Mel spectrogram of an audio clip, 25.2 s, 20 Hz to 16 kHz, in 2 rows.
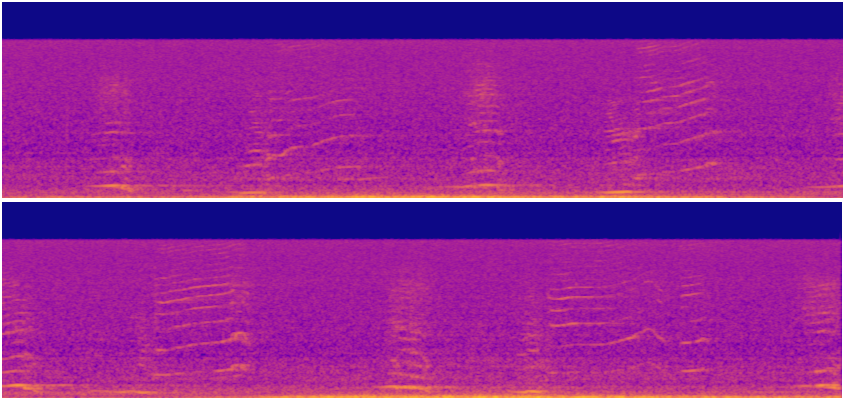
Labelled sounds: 3.7	5.4	humpback whale, 0.80 to 2.6 kHz
9.1	10.9	humpback whale, 1.1 to 7.0 kHz
12.6	13.0	humpback whale, 1.2 to 1.7 kHz
14.9	16.4	humpback whale, 0.93 to 7.1 kHz
18.8	19.0	humpback whale, 1.2 to 1.4 kHz
20.8	23.2	humpback whale, 0.99 to 7.2 kHz

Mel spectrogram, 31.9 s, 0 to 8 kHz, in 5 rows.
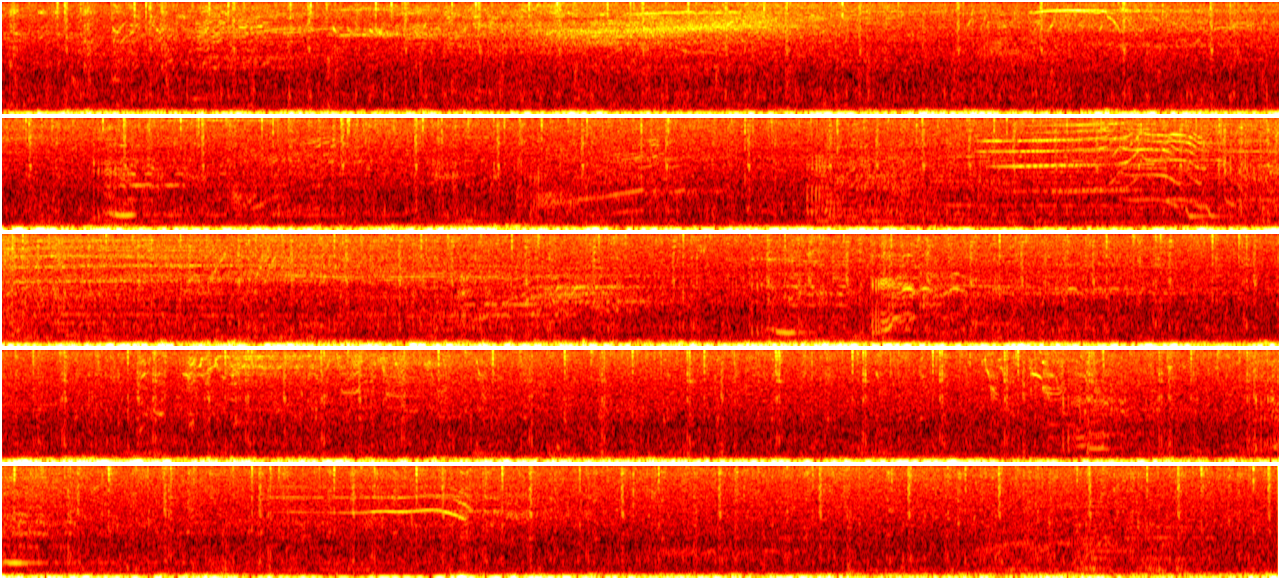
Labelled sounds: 27.1	28.3	killer whale, southern resident, 1.2 to 4.3 kHz

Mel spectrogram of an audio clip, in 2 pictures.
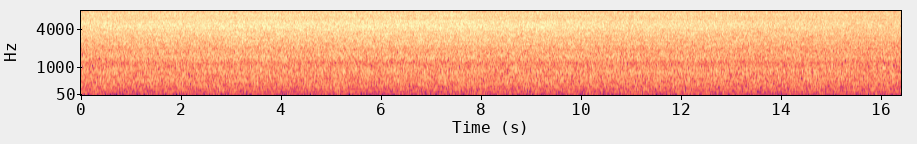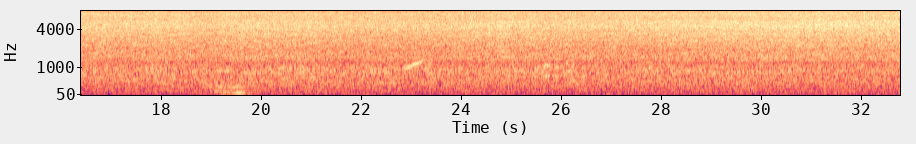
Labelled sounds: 22.8	23.3	humpback whale, 0.91 to 1.3 kHz

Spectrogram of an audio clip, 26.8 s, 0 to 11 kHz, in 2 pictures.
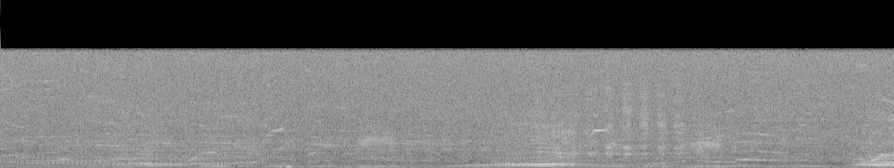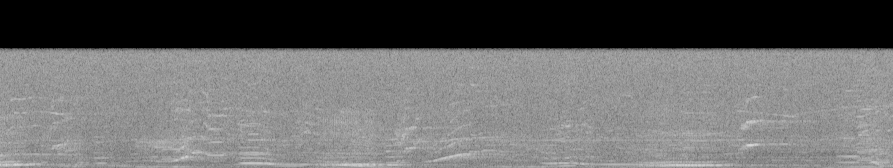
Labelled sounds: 0.2	0.4	humpback whale, 1.8 to 1.9 kHz
1.6	1.8	humpback whale, 1.4 to 1.6 kHz
2.9	3.6	humpback whale, 0.96 to 3.5 kHz
4.0	5.0	humpback whale, 1.5 to 2.8 kHz
5.4	5.7	humpback whale, 1.6 to 2.0 kHz
8.9	9.2	humpback whale, 2.4 to 2.8 kHz
10.3	11.5	humpback whale, 1.5 to 2.3 kHz
13.2	14.5	humpback whale, 0.80 to 4.6 kHz
15.6	17.4	humpback whale, 0.80 to 3.6 kHz
19.2	20.9	humpback whale, 0.80 to 2.9 kHz
21.8	22.0	humpback whale, 2.7 to 3.0 kHz
24.2	25.4	humpback whale, 0.86 to 4.7 kHz
25.9	26.6	humpback whale, 0.80 to 2.0 kHz

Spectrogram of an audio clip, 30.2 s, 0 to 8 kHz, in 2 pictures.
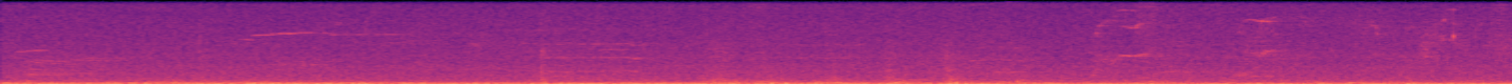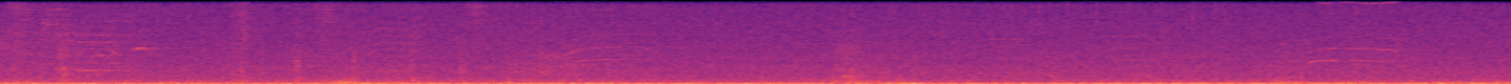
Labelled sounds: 0.0	1.4	killer whale, 0.34 to 3.7 kHz
2.2	4.1	killer whale, 3.8 to 5.4 kHz
5.1	6.7	killer whale, southern resident, call S16, 0.10 to 5.4 kHz
9.6	10.6	killer whale, 0.59 to 7.9 kHz
10.9	12.9	killer whale, 0.25 to 8.0 kHz
14.1	16.7	killer whale, 0.26 to 8.0 kHz
17.3	17.6	killer whale, 0.42 to 8.0 kHz
18.2	18.5	killer whale, 5.4 to 8.0 kHz
18.8	19.5	killer whale, 0.65 to 5.8 kHz
19.7	20.0	killer whale, 5.5 to 8.0 kHz
20.6	21.9	killer whale, 1.0 to 7.8 kHz
24.4	25.5	killer whale, 3.1 to 4.6 kHz
25.9	26.7	killer whale, 2.0 to 5.1 kHz
28.1	29.3	killer whale, southern resident, 1.7 to 8.0 kHz

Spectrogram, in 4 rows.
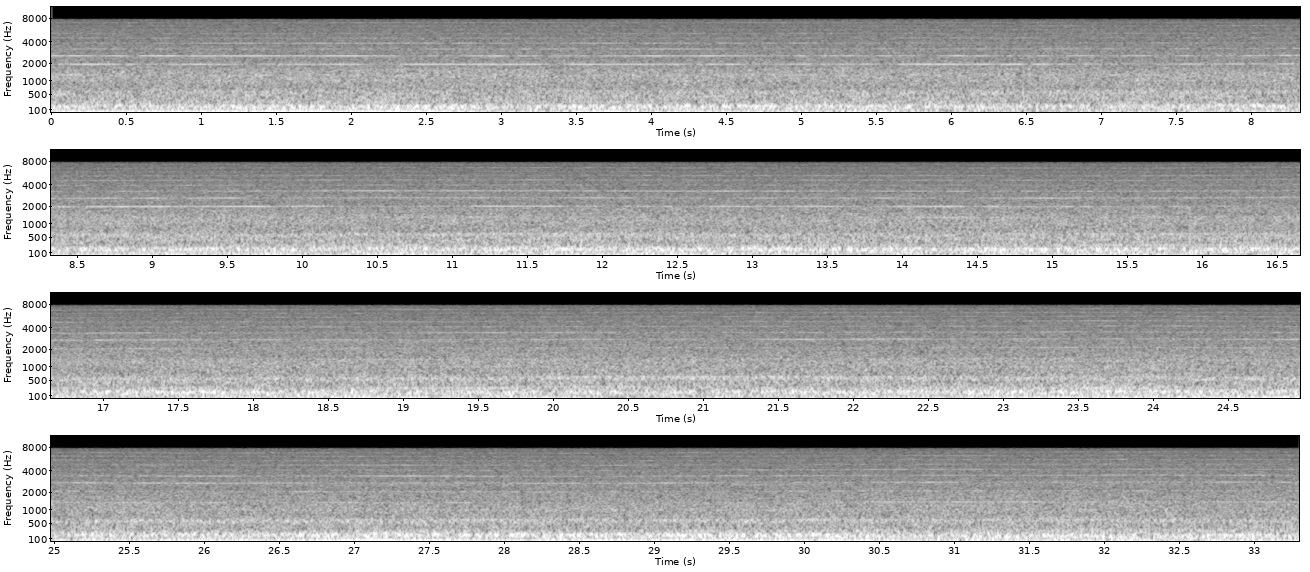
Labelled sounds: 24.8	25.3	vessel noise, 2.0 to 3.5 kHz

